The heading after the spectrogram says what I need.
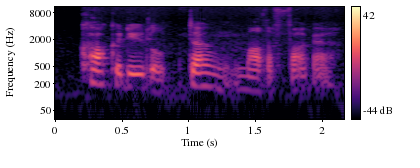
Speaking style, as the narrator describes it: Colin mumbled

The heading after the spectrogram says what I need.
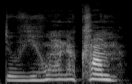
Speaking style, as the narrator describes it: He said through clenched teeth

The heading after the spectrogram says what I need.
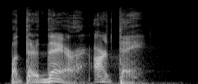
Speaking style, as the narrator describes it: Vanguard snapped

